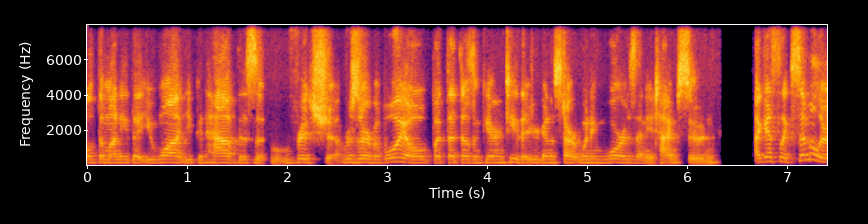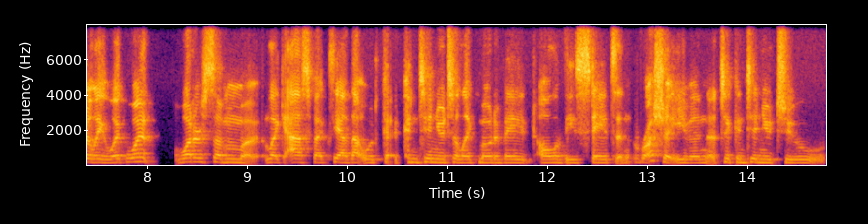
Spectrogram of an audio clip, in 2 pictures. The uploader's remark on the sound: This episode was recorded on October 24th, 2022 via Zoom.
